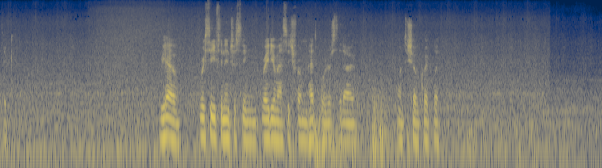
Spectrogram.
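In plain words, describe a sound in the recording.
Rough sea waves rush and splash against a boat's hull.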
